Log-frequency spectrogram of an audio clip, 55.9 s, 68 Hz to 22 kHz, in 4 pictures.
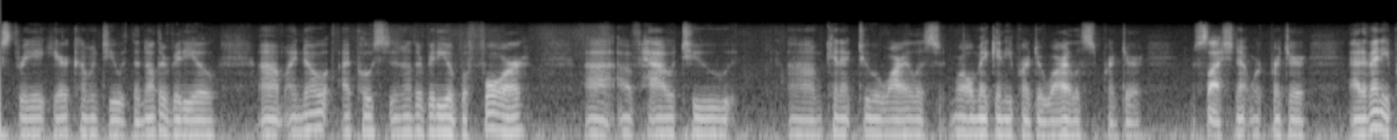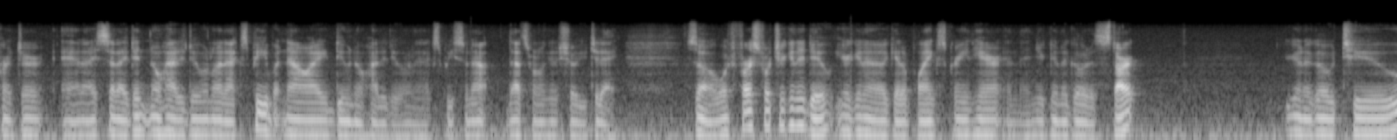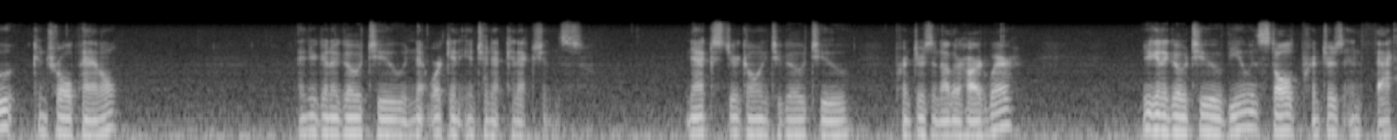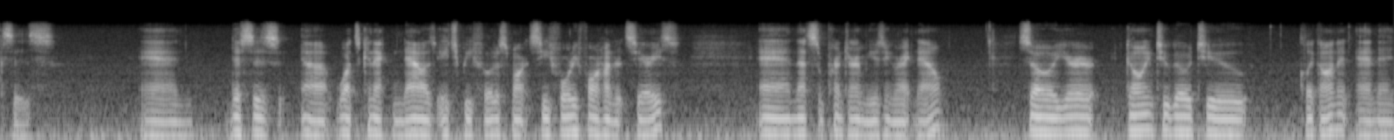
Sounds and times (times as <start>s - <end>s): Speech: 0.0s - 20.2s, 20.8s - 25.4s, 26.8s - 29.2s, 30.9s - 33.9s, 34.8s - 38.2s, 39.4s - 42.5s, 43.3s - 48.8s, 49.5s - 51.4s, 52.1s - 55.8s.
